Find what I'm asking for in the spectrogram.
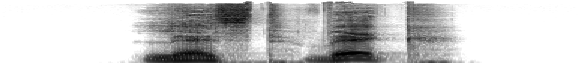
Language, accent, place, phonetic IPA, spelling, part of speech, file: German, Germany, Berlin, [ˌlɛst ˈvɛk], lässt weg, verb, De-lässt weg.ogg
- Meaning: second/third-person singular present of weglassen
